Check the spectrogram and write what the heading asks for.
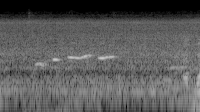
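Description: A person whistling a few short notes that step upward in pitch over about a second, starting about half a second in.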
